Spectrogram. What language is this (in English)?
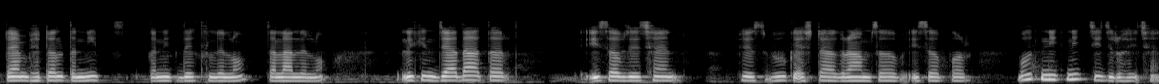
Maithili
